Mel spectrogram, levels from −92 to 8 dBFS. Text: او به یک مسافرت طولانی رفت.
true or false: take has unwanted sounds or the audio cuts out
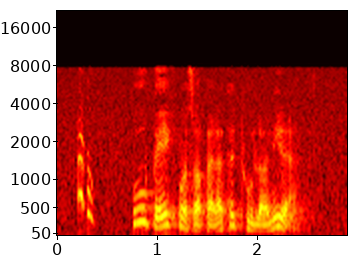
true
